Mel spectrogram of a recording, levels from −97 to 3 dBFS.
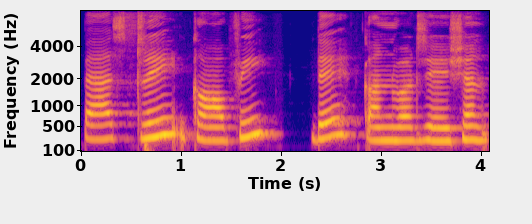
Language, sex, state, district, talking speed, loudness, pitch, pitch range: Telugu, female, Andhra Pradesh, Annamaya, 90 wpm, -14 LUFS, 270 Hz, 245-315 Hz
